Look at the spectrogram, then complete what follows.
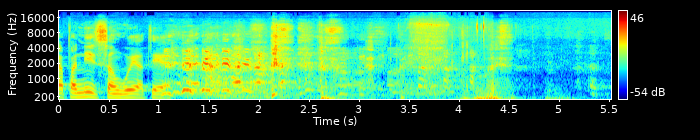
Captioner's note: audience laughing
